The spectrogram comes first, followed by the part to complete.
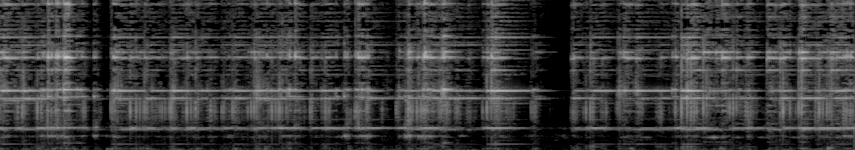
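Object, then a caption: Two small metal jingle bells on a cord. Two small, hollow, silver metal jingle bells on a cord are shaken gently over dark fabric. They give a steady, bright, high jingle with quick, short-ringing tinkles that pause briefly before resuming.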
